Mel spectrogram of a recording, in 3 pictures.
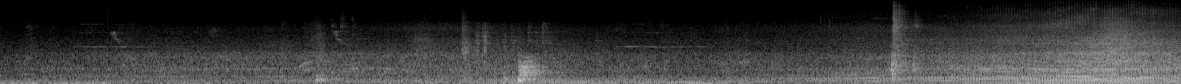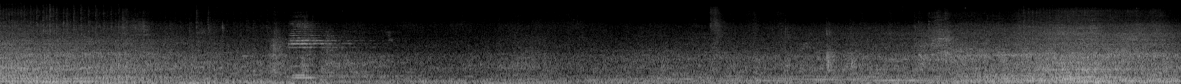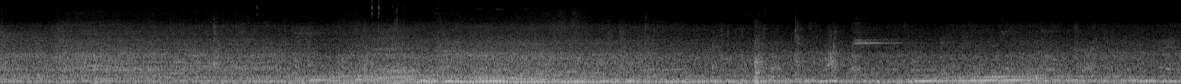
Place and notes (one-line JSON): {"title": "Zhongzheng Rd., 淡水區, New Taipei City - Entrance to traditional markets", "date": "2012-04-04 06:27:00", "description": "Entrance to traditional markets, Road around the corner, Discharge, Small alley, Traditional Market, Traffic Sound\nSony PCM D50", "latitude": "25.17", "longitude": "121.44", "altitude": "18", "timezone": "Asia/Taipei"}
